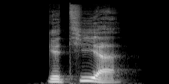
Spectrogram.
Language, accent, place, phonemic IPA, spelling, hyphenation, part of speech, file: German, Germany, Berlin, /ɡəˈtiːɐ̯/, Getier, Ge‧tier, noun, De-Getier.ogg
- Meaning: beasts, animals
